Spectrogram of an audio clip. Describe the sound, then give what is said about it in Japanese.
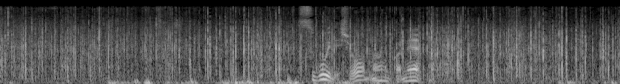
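Steady heavy rain patters on surfaces outdoors on a cold day, with some wind, a dense hiss of droplets running through the whole recording while a woman, walking, speaks briefly partway through. “外で撮ったので環境音(雨音、風の音)があります”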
